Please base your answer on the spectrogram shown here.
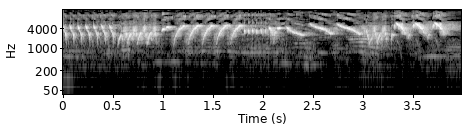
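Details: Yorkshire canary singing a fast, continuous song of high, sweeping notes in rapid trills and rolling phrases, some descending slurs repeated in quick series, with a faint low hum underneath.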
